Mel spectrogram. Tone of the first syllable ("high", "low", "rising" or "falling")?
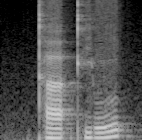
low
